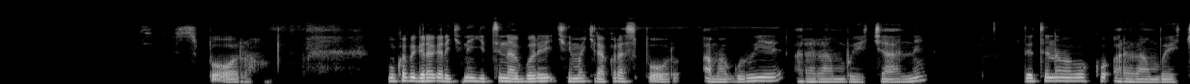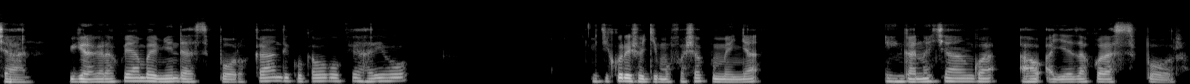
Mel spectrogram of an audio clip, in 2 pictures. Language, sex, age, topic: Kinyarwanda, male, 18-24, health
